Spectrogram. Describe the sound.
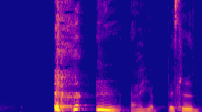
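A single short cough bursts out from a person who currently has a slight cough, then the person starts talking right after it in a relaxed voice.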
